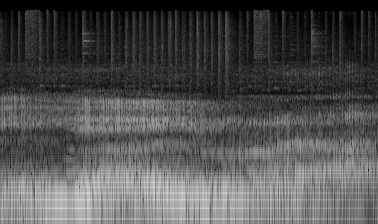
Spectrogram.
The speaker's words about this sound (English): And you watch as this mouth forms along the side, and once more, this bellowing roar echoes out.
